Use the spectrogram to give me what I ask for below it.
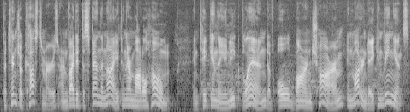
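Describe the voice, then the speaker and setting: A man's voice: medium pitch, very animated, a bit bright. Polished male TV host narrating. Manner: smooth, measured presenter delivery. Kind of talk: scripted documentary narration. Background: background music under the voice-over.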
